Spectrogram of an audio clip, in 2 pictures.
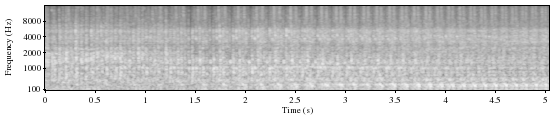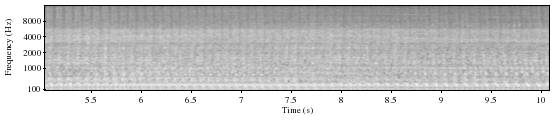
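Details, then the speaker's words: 1960s Mack diesel truck, second-day start attempt after sitting: stumbling, shaking, uneven lumpy running with a missing cylinder; injection pump rack loosening, pump suspected faulty. Rough running diesel, injection pump fault. "It is really rough, guys. And I would almost say too far gone, but there it is, Bobo."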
